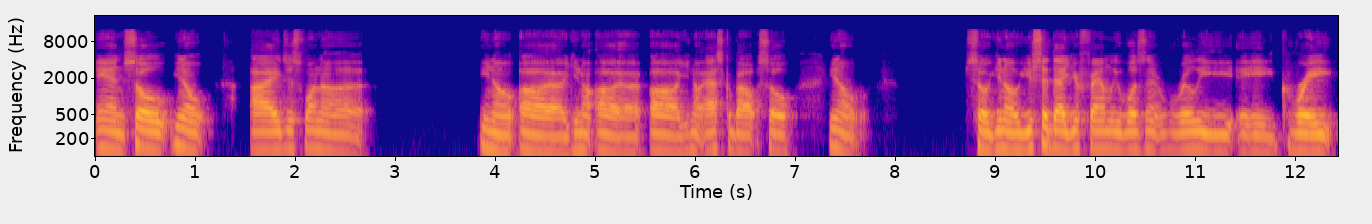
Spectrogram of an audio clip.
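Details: Real stuttering in a person who stutters and attends stuttering support-group meetings; stuttering.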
